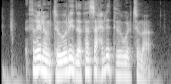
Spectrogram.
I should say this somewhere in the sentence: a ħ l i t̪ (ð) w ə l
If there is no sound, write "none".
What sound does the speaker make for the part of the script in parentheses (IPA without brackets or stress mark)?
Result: ð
